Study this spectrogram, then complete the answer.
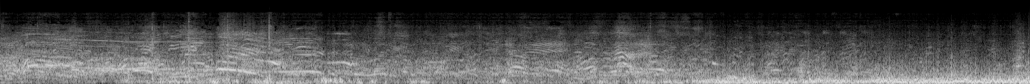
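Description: A crowd cheers and shouts in an outdoor stadium.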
